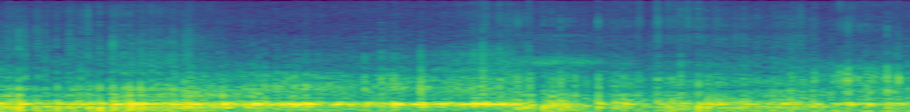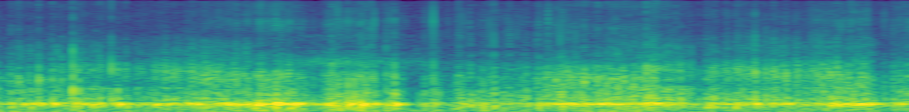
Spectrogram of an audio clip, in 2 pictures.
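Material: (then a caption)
Foam. Long nails scratch a black, soft porous foam windscreen over a microphone, making a dense, continuous scratchy rustle. A steady low hum sits underneath, with almost nothing bright on top. The sound swells and eases slightly but never stops for the whole clip.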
